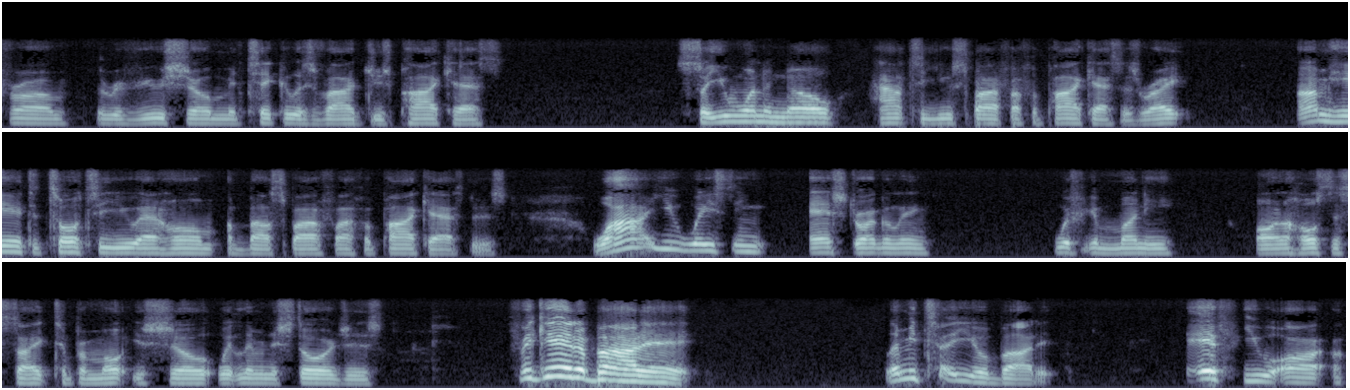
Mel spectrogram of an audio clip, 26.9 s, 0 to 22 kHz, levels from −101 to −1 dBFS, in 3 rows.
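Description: AMR rate drop, 5.00 to 7.01 s: the codec steps down from what sounds like 23.85 to 6.6 kbit/s, so speech turns raspy and synthetic with no gap.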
